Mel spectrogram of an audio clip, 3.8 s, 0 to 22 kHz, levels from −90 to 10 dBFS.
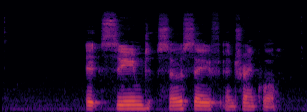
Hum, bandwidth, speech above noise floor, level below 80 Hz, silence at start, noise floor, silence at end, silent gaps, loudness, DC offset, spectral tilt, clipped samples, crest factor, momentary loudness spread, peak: none; 14.5 kHz; 34 dB; -76 dBFS; 1.05 s; -71 dBFS; 0.4 s; none; -37 LUFS; under 0.1%; -4.5 dB/octave; under 0.1%; 20 dB; 13 LU; -18 dBFS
